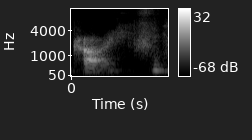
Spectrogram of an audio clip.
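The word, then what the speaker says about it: MacKaye: So this is Mai. Pronounced Mai. Looks like McKay, but it's pronounced Mai.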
